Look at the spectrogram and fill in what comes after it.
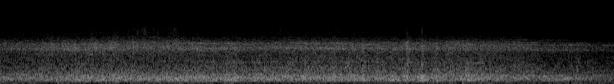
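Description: A train running, a steady rush of rail noise that dies away near the end, heard as a sound effect on a vinyl LP record.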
